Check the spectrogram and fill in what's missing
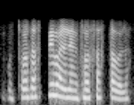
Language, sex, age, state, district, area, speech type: Urdu, female, 18-30, Bihar, Saharsa, rural, conversation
